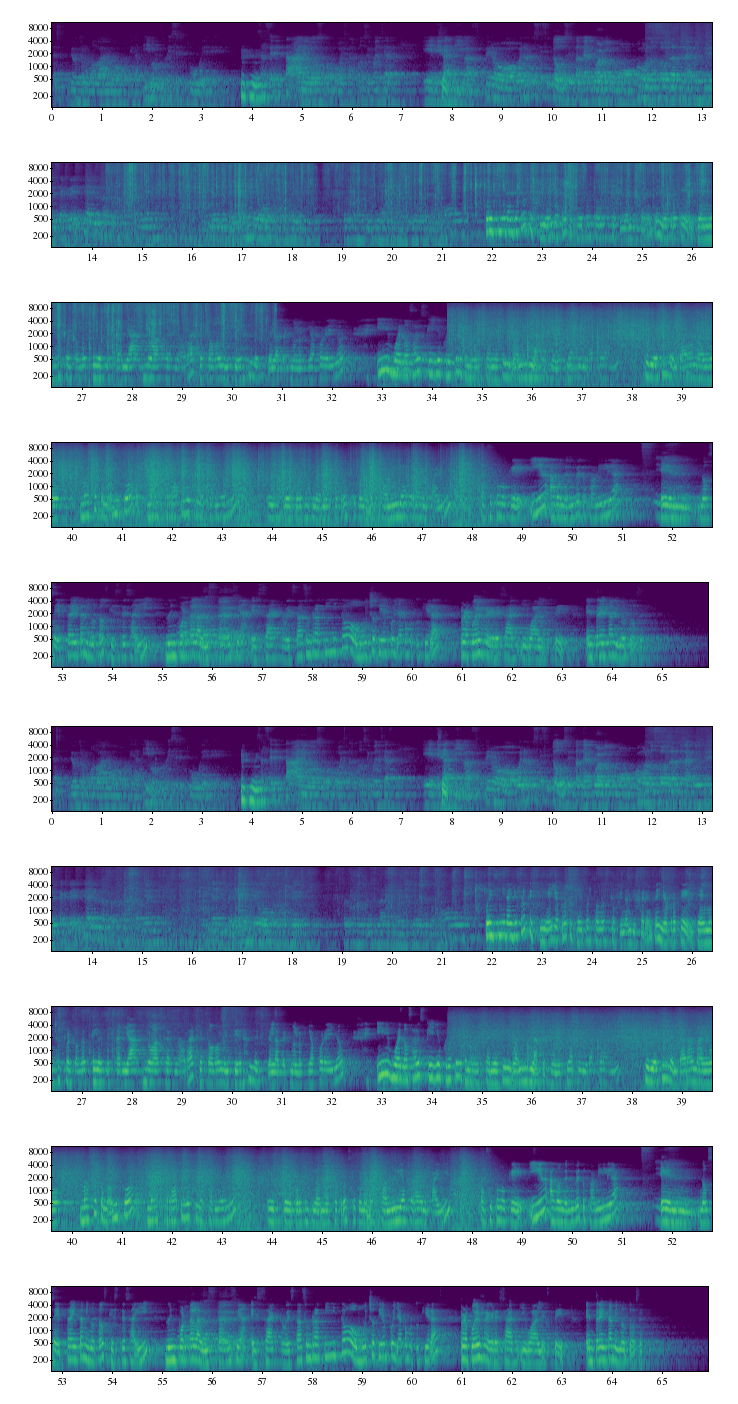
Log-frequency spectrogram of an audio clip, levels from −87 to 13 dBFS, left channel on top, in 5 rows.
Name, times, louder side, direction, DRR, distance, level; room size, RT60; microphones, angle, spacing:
voice 1, 0.3-3.4 4.2-6.8 7.4-8.4 8.6-15.3 16.2-18.2 19.0-21.4 51.4-52.2 55.3-56.5, equal, 25° right, -5 dB, 2.6 m, -35 dB
voice 2, 3.8-4.2 7.8-7.9 21.9-29.2 29.5-39.7 40.2-43.3 43.9-47.6 48.1-50.9 51.8-54.7 55.1-60.5 61.0-63.0 63.5-64.6, right 4 dB, 55° right, 8 dB, 0.3 m, -23 dB
sound 1, 11.8-18.2, equal, 20° left, 1.5 m, -42 dB
sound 2, 14.3-30.9, left 14 dB, 80° left, 0.3 m, -34 dB
sound 3, 34.3-48.2, left 2 dB, 65° left, 1.8 m, -29 dB
13.0 x 7.2 x 3.8 m, 2.2 s
head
